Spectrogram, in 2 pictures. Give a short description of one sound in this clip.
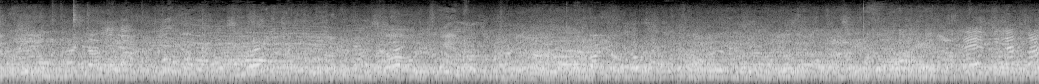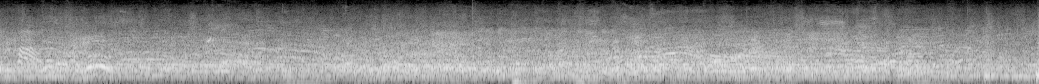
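A large crowd of men, women and children chatters loudly all around.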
